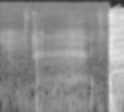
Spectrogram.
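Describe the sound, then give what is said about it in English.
A single harsh, loud cough bursts out at the end after a stretch of near quiet, from a person having repeated dry, unproductive coughing fits. “Excuse me for coughing.”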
